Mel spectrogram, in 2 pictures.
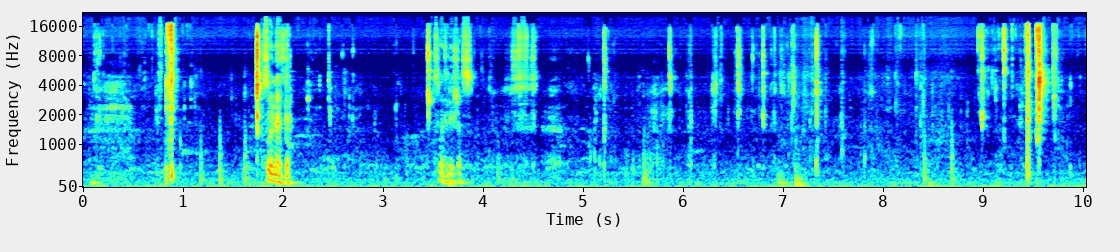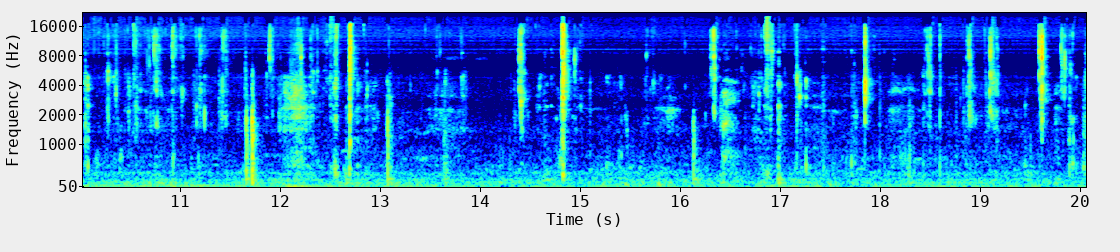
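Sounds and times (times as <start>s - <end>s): person chewing food: 0.0s - 20.0s
wet mouth smacks and clicks: 9.0s - 9.8s.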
